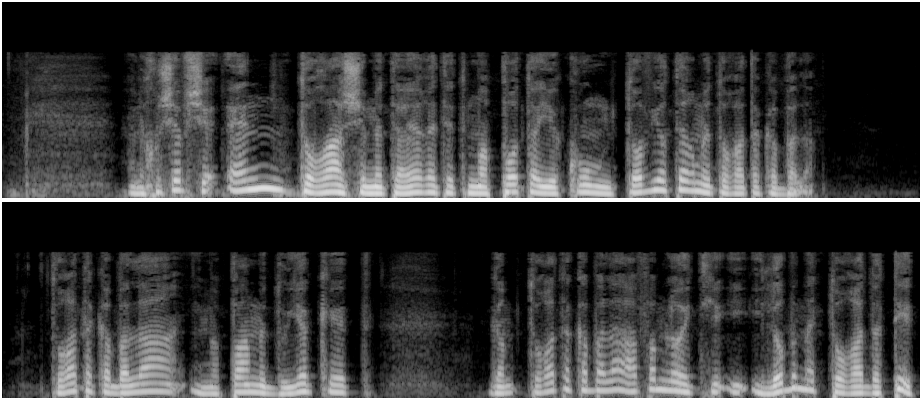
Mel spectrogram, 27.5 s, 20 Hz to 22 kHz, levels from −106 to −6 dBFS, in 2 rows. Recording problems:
garbled, watery; badly; nothing above 7.5 kHz
wrong speed, natural pitch; too slow; 0.5 times normal speed

